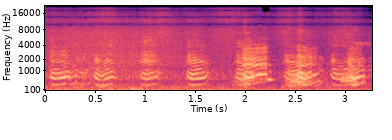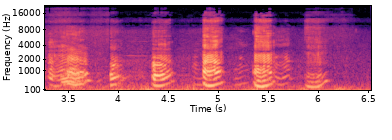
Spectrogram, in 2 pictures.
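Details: Sea lions at Kiddie Beach in Oxnard, California, resting on the sand, bark hoarsely and steadily, roughly two rough, rising-falling barks each second, about a dozen in all, over a faint low hum.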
